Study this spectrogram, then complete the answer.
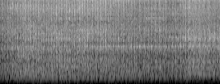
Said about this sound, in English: warms the kart engine up before another practice.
